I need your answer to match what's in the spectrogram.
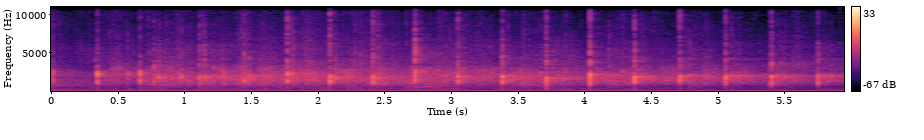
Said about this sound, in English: Clap for the white woman here.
